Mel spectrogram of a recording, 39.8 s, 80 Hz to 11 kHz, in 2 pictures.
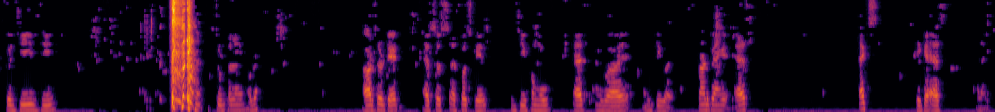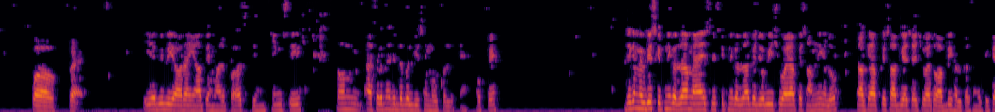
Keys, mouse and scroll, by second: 0.2 g, 2.3 e, 4.7 click, 6.5 r, 7.5 s, 8.8 g, 11.3 s, 12.7 g, 13.7 KP_1, 14.8 s, 17.7 Left, 18.5 s, 19.7 shift+z, 19.8-20.4 scroll down 1, 20.4-21.9 middle drag, 21.9 KP_3, 22.1-22.7 scroll up 1, 22.7 Tab, 24.8 click, 27.3 g, 28.7 click, 28.8 g, 29.9 click, 30.0 g, 31.0 click, 31.3 g, 32.3 click, 32.5 g, 33.3 g, 34.3 click, 34.8 g, 35.8 click, 36.0 click, 36.7 g, 38.2-39.8 middle drag.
